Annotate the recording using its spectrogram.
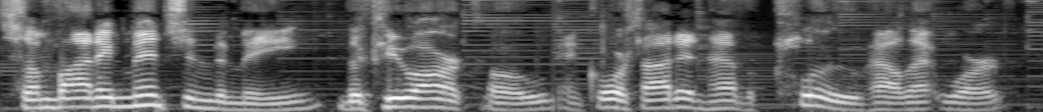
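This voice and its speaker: Over background music, a man with a Kentucky accent talks fairly quickly at a fairly high pitch, with ordinary pitch variation and big swings in loudness. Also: hardly any pauses. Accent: Southern US (Kentucky). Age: 70s. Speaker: chaplain and pastor. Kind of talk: interview answer.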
